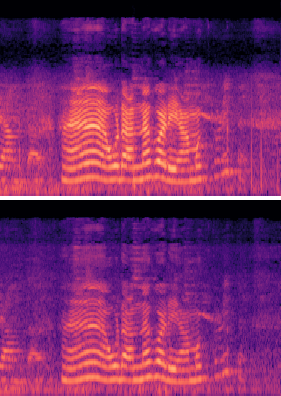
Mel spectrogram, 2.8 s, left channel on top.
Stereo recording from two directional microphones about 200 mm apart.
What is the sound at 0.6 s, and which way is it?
A woman's voice, 25° right (ahead or behind).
